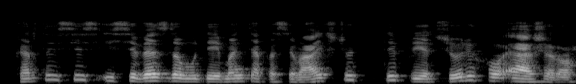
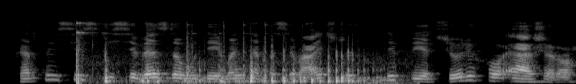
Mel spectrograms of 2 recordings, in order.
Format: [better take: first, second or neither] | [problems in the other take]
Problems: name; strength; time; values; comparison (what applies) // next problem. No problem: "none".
first | background sound (Thump, thud); 2 dB above the speech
